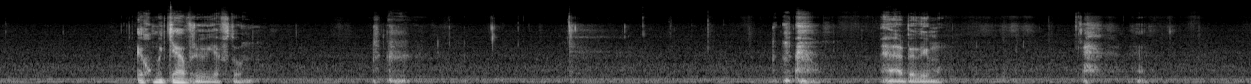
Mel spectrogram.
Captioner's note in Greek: βήχας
